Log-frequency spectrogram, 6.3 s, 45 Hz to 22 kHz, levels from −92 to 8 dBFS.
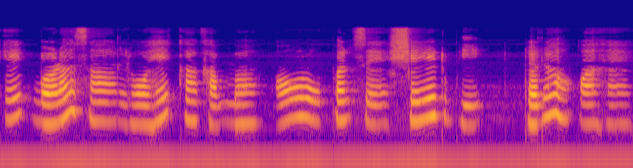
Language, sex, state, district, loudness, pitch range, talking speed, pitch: Hindi, female, Madhya Pradesh, Bhopal, -18 LUFS, 235-275 Hz, 140 wpm, 255 Hz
